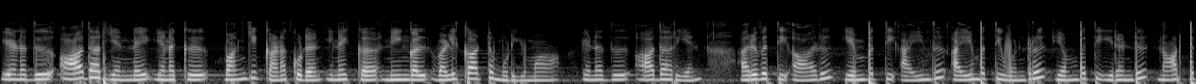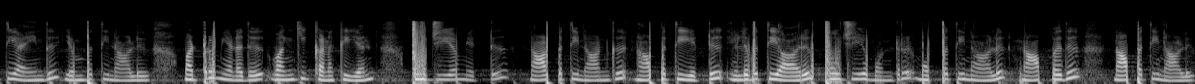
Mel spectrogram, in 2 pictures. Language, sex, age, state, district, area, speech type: Tamil, female, 18-30, Tamil Nadu, Tiruchirappalli, rural, read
